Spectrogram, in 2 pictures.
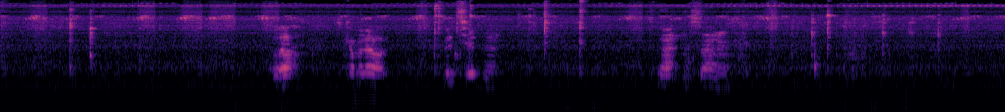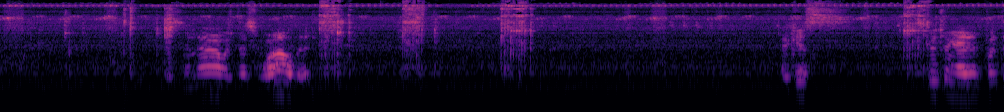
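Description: Steel hand tools clinking against a brake drum puller as a wrench is fitted to and turned on its bolts. A few sharp metallic clinks come about a second apart around the middle.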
